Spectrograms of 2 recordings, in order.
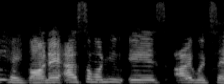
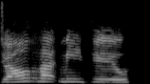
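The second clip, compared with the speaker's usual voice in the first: put-on bawling child voice, crying fit; 2 semitones higher than usual. Retelling a daughter's meltdown in the bathroom: imitating a bawling child.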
